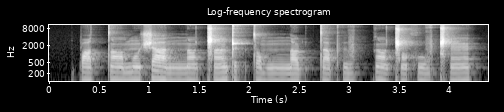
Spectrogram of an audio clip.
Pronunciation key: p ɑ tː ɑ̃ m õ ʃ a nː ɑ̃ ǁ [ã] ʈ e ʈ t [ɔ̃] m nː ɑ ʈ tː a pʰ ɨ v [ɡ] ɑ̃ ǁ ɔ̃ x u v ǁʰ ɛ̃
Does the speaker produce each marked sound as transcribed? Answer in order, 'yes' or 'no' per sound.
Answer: yes, no, no

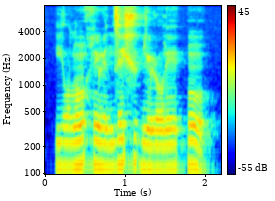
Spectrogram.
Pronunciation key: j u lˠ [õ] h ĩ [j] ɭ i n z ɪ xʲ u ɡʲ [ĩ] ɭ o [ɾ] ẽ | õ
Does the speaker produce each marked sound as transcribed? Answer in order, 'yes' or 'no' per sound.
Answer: yes, no, no, yes

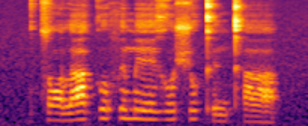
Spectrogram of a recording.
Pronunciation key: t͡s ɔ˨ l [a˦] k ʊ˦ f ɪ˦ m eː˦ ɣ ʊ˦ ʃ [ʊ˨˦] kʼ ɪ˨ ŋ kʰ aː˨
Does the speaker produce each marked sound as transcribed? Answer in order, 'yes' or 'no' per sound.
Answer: yes, no

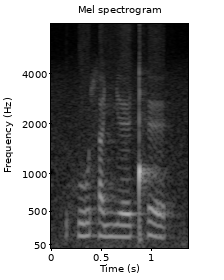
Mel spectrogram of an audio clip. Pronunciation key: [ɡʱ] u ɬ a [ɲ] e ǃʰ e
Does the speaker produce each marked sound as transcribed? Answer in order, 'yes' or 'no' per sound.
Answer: no, yes

